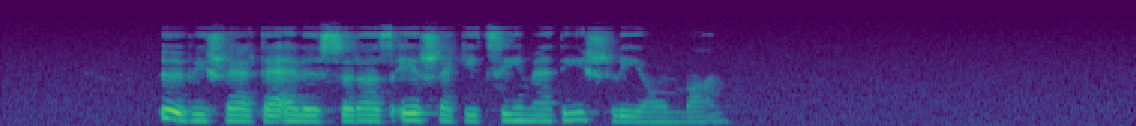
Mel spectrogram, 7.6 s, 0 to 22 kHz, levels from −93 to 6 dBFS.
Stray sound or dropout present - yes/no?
no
